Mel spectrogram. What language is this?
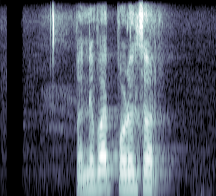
Nepali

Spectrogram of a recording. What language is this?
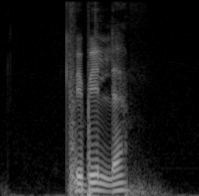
Swedish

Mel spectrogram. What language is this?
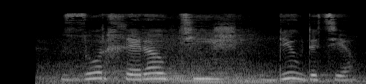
Central Kurdish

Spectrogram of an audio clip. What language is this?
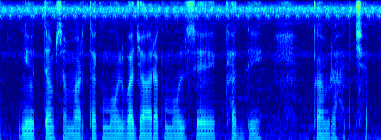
Maithili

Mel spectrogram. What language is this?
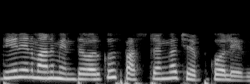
Telugu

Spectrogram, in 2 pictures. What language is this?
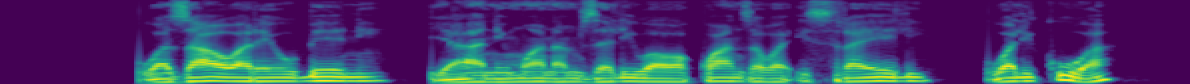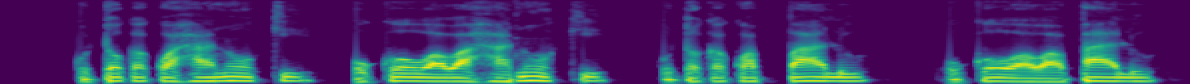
Swahili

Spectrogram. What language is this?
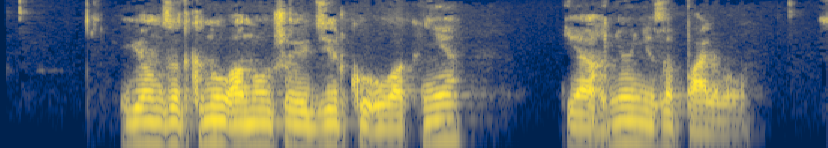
Belarusian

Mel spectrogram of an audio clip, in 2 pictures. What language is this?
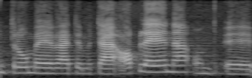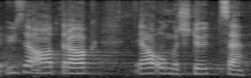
Swiss German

